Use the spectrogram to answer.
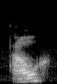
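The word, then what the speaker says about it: auch: তো মূলত আপনার এই ইউ ইউ এর সাথে সিএইচ যোগ হওয়ার কারণে এখানে আপনার ক্ষয়ের মতো উচ্চারণ হচ্ছে আউখ।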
